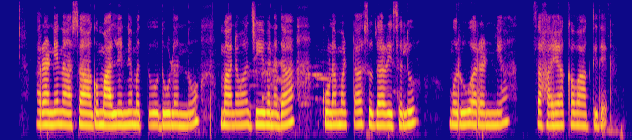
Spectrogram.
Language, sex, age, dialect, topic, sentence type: Kannada, female, 18-24, Mysore Kannada, agriculture, statement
